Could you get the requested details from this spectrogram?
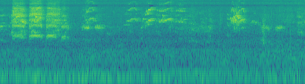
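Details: Lorikeets squawking at a cafe, opening with a loud cluster of grating screeches, then softer broken chatter and a final burst near the five-second mark, with a low hum behind.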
